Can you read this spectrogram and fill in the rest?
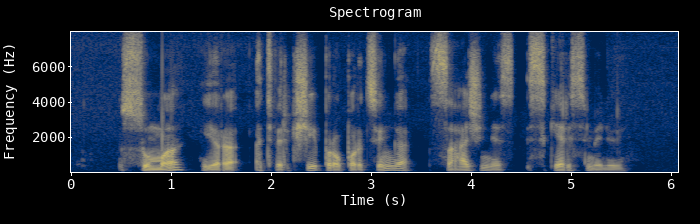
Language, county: Lithuanian, Vilnius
